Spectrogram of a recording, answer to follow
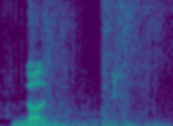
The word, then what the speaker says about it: knife: none you realize that it is none right it's not canon it's none this knife has a silent k which means it would just be none I am aware okay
